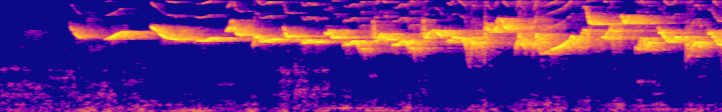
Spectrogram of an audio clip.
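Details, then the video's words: Captive azulão (ultramarine grosbeak), farrapo type, breaking into a quiet Paraná-style song after a short pause: a few separate whistles, then a steady rush of rapid, overlapping sweeping notes. "AZULÃO CANTANDO MUITO (AZULÃO FARRAPO)"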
